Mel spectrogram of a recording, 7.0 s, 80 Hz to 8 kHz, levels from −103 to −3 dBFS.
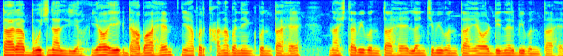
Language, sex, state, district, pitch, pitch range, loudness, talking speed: Hindi, male, Himachal Pradesh, Shimla, 130 Hz, 125-135 Hz, -20 LUFS, 215 wpm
